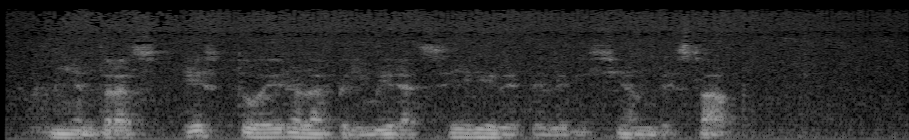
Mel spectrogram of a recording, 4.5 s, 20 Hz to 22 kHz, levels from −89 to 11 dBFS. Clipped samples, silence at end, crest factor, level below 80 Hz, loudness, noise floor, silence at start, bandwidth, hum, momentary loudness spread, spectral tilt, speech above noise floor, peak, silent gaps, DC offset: under 0.1%; 0 s; 18 dB; -54 dBFS; -31 LUFS; -52 dBFS; 0.05 s; 17 kHz; none; 19 LU; -6.5 dB/octave; 22 dB; -14 dBFS; none; under 0.1%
